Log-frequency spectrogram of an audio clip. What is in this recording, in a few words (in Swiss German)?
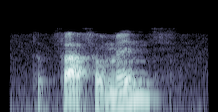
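"pfafferminz", Alsatian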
